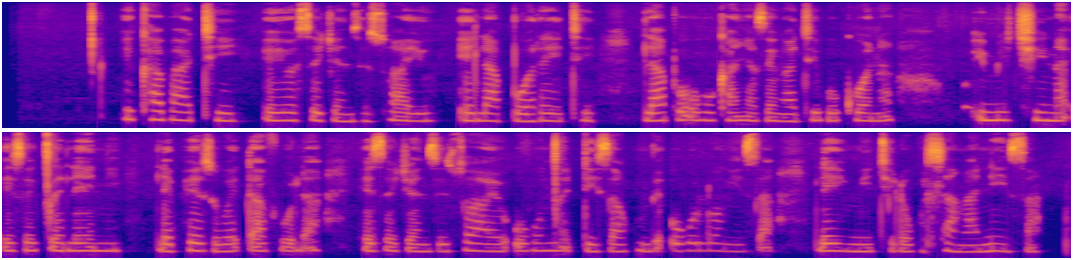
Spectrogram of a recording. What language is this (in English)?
North Ndebele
